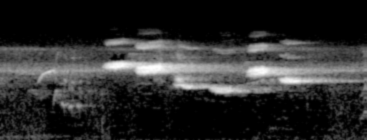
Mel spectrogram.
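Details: Male Blue-throated Blue Flycatcher recorded in Tashiding, Sikkim, India, during May: clear high whistles, rising and falling, in two loud bursts a second apart, plus faint lower slurred notes.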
